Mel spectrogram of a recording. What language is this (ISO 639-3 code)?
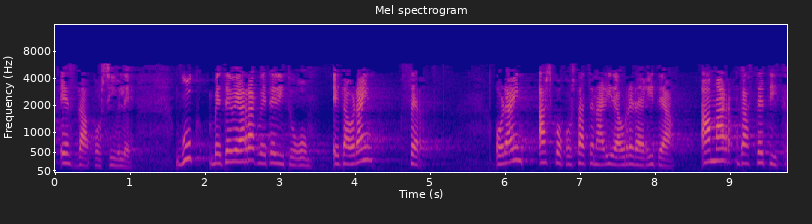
eus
